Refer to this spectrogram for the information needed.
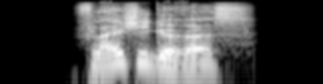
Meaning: strong/mixed nominative/accusative neuter singular comparative degree of fleischig
- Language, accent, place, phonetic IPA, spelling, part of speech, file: German, Germany, Berlin, [ˈflaɪ̯ʃɪɡəʁəs], fleischigeres, adjective, De-fleischigeres.ogg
